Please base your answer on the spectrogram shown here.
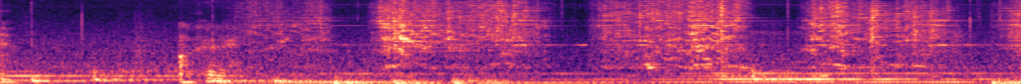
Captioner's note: machete scraping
